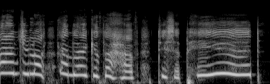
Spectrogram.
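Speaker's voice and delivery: high, loud and upset; distressed mousekeeper. A narrator's reading. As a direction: blurt out the bad news.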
